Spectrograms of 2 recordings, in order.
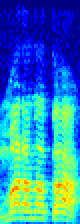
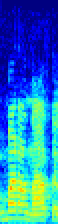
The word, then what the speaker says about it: Maranata: o dialeto de Jesus eu clamo maranat como dizemos nós católicos ou Maranata como dizem nossos irmãos separados os evangélicos ou protestantes não importa pronúncia significado é o mesmo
